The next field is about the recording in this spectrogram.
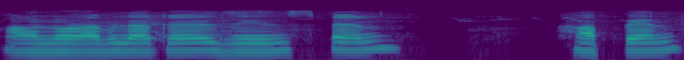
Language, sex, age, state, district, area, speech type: Assamese, female, 30-45, Assam, Golaghat, urban, spontaneous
